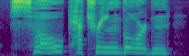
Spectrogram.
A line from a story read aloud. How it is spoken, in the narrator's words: cried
